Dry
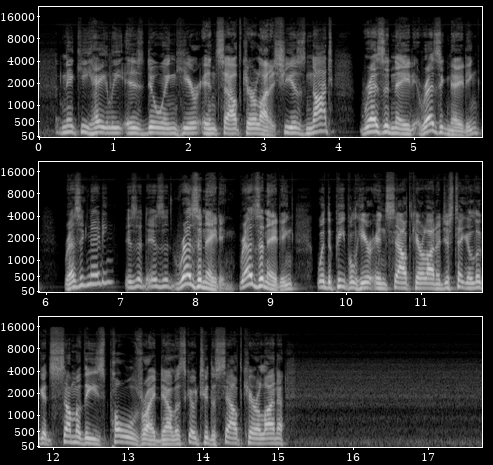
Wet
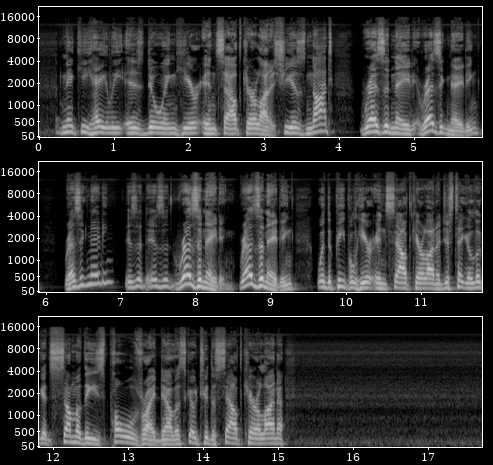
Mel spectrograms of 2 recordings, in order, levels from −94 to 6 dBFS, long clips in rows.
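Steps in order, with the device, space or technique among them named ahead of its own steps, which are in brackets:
budget condenser microphone (high-pass filter 60 Hz; high shelf with overshoot 5,200 Hz +10.5 dB, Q 3)
level −3 dB

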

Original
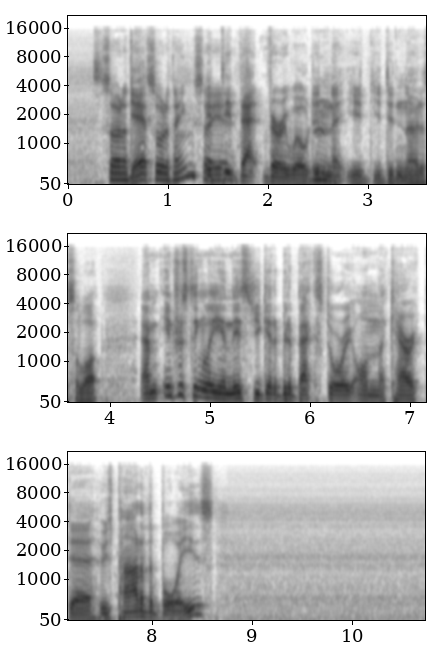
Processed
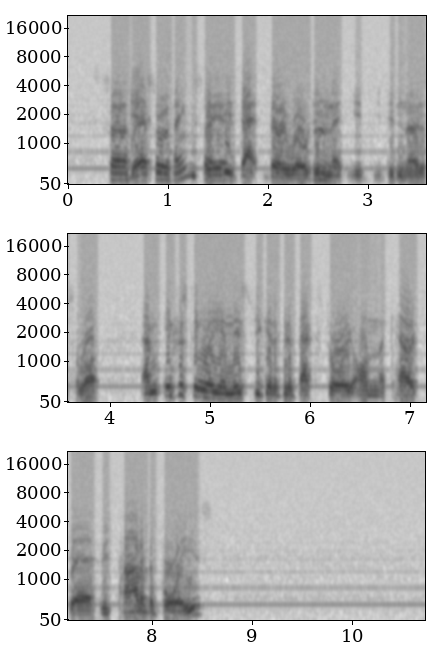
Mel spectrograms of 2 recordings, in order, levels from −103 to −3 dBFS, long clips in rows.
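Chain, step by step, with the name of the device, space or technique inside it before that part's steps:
aircraft radio (band-pass filter 330–2,400 Hz; hard clipping −27.5 dBFS, distortion −7 dB; hum with harmonics 400 Hz, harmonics 37, −50 dBFS −8 dB per octave; white noise bed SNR 12 dB; noise gate −34 dBFS, range −12 dB)
level −1 dB

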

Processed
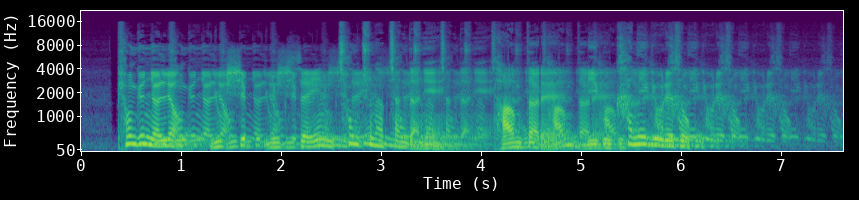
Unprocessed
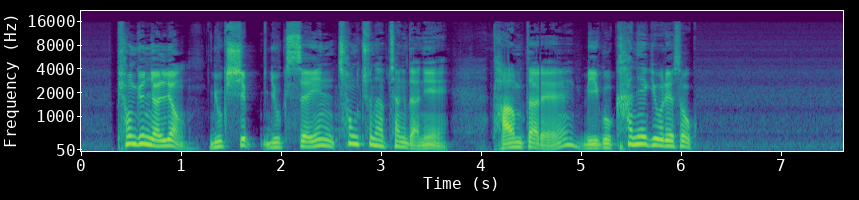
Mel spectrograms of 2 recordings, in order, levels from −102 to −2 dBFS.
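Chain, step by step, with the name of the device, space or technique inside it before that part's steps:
behind a face mask (high-shelf EQ 2,900 Hz −8 dB)
0:01.35–0:02.53: low-pass filter 3,600 Hz 24 dB per octave
echo with a time of its own for lows and highs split 410 Hz, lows 149 ms, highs 507 ms, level −6 dB
level −1.5 dB

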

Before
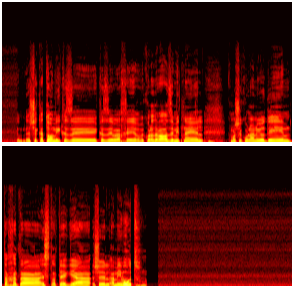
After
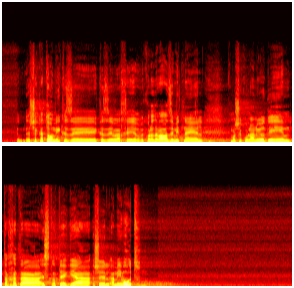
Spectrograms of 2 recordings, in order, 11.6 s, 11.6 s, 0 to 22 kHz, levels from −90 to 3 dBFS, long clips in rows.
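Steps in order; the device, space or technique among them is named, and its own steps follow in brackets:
compressed reverb return (on a send at −10 dB: convolution reverb RT60 2.0 s, pre-delay 37 ms + downward compressor 12 to 1, threshold −31 dBFS, peak gain reduction 15 dB)
on the sum: level +8 dB

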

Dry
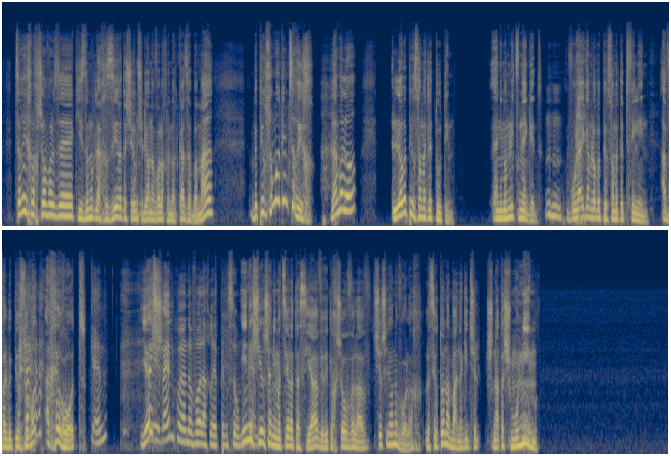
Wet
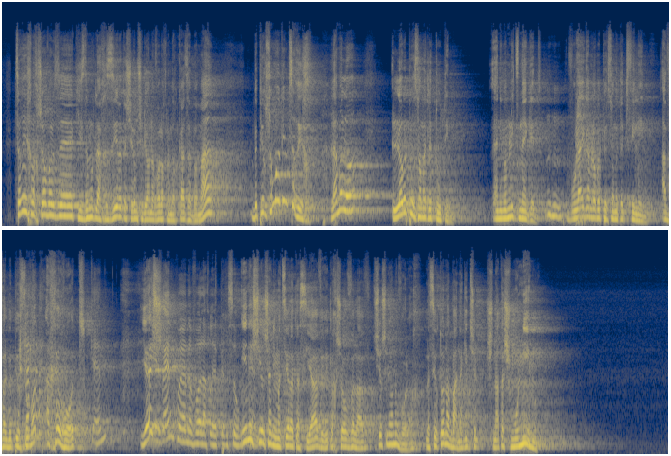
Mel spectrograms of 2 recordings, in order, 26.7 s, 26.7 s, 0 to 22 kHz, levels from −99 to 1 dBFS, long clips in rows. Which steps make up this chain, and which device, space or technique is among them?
filtered reverb send (on a send: high-pass filter 520 Hz 6 dB per octave + low-pass filter 5,100 Hz 12 dB per octave + convolution reverb RT60 2.0 s, pre-delay 88 ms, DRR 7.5 dB)
0:11.98–0:12.66: on the sum: flat-topped bell 930 Hz −15 dB 1.2 octaves
level +4.5 dB

